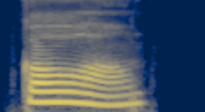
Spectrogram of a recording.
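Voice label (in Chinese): "高昂" Chinese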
